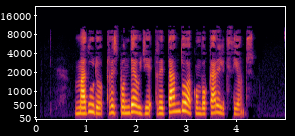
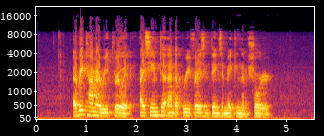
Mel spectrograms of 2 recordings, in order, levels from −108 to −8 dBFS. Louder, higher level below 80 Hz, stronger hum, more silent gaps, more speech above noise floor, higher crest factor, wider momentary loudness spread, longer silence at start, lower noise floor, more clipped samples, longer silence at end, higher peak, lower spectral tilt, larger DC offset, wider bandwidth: second, -24 LUFS vs -12 LUFS; second, -78 dBFS vs -40 dBFS; neither; neither; first, 58 dB vs 32 dB; first, 22 dB vs 14 dB; first, 14 LU vs 5 LU; first, 0.8 s vs 0.1 s; first, -82 dBFS vs -44 dBFS; neither; second, 0.7 s vs 0.85 s; second, -4 dBFS vs 0 dBFS; about the same, -5 dB/octave vs -5 dB/octave; neither; second, 10 kHz vs 14 kHz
